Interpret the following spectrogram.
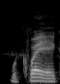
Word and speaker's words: Weequahic: If Weequahic, or however you properly pronounce it, Weequahic, according to Stephen Kelly, if that pops the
